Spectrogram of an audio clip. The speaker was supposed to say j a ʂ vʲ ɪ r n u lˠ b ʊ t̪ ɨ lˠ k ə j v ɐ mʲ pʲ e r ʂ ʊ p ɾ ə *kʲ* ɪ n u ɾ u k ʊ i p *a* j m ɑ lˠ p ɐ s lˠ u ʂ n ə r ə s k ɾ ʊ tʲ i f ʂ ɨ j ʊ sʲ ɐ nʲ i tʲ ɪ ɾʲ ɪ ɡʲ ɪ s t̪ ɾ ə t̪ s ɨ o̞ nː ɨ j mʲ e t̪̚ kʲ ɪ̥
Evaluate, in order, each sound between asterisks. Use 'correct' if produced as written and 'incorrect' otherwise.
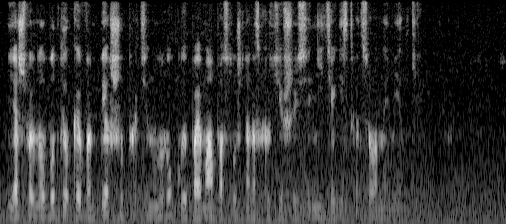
incorrect: tʲ, incorrect: ɐ

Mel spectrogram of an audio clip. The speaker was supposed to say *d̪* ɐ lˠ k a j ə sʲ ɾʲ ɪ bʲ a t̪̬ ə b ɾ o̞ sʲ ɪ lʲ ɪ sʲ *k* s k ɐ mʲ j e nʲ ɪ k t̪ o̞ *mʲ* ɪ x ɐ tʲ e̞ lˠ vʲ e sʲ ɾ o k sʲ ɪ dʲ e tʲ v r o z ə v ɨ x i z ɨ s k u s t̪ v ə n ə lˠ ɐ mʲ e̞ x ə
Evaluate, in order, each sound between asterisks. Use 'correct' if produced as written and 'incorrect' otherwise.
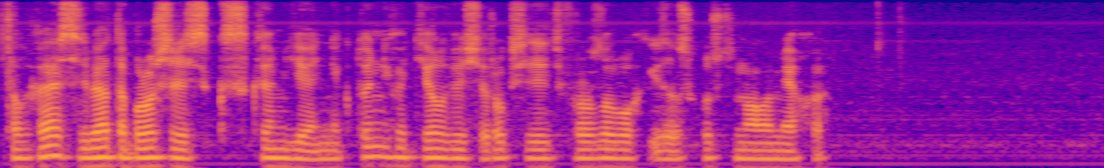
incorrect: t̪, correct, incorrect: nʲ

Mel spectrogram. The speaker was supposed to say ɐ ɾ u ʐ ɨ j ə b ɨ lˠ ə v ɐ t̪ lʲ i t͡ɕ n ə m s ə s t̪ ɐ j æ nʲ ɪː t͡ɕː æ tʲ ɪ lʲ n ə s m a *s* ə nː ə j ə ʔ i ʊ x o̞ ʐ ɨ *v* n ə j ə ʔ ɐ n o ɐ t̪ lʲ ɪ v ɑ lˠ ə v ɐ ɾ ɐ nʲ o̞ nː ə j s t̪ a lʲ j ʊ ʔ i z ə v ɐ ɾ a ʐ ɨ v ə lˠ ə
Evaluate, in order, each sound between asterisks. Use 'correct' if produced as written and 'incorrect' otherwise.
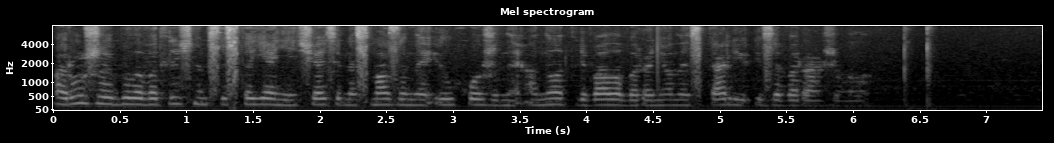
incorrect: z, incorrect: none

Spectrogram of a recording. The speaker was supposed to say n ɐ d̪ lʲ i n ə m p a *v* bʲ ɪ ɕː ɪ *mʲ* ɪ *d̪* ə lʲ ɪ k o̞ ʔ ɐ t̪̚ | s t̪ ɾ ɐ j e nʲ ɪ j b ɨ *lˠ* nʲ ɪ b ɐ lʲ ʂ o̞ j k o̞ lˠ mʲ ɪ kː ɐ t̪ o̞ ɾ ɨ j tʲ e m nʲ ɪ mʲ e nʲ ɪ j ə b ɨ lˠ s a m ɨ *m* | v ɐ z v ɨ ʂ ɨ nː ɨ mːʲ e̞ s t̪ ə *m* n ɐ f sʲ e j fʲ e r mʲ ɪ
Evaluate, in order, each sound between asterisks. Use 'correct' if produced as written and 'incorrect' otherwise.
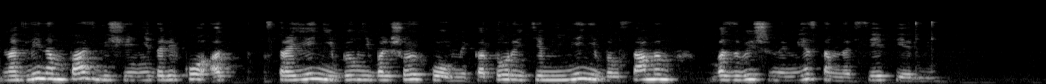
incorrect: z, incorrect: nʲ, correct, correct, correct, correct

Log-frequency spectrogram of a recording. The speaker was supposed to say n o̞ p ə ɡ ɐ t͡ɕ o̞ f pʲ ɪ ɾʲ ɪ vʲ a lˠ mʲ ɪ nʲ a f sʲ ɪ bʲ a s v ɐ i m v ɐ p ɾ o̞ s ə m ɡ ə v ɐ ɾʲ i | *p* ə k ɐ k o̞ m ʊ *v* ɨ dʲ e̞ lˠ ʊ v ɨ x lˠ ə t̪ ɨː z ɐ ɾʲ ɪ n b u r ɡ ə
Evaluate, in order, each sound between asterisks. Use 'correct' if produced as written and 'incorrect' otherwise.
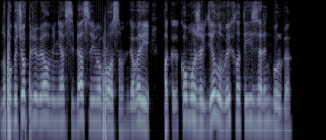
correct, incorrect: ʐ

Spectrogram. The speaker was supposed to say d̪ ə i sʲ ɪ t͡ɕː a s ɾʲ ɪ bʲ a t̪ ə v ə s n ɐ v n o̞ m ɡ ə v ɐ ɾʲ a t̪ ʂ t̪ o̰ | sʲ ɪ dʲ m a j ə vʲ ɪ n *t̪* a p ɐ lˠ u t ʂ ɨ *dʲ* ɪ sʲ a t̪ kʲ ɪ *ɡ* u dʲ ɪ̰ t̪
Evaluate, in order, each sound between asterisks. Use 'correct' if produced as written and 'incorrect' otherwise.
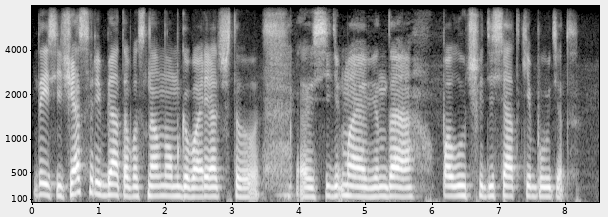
incorrect: d̪, correct, incorrect: b

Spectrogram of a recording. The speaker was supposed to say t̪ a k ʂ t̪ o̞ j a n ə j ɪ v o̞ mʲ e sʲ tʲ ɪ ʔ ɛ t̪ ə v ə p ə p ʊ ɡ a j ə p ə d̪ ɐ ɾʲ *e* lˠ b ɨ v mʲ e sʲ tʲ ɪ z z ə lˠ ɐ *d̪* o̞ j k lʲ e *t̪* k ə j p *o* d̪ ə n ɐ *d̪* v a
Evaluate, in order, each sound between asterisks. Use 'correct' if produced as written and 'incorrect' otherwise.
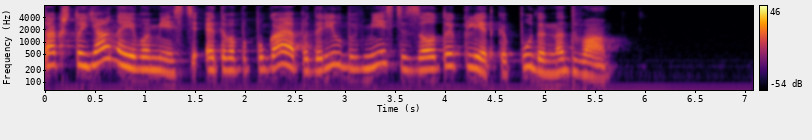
incorrect: i, incorrect: t̪, correct, incorrect: u, correct

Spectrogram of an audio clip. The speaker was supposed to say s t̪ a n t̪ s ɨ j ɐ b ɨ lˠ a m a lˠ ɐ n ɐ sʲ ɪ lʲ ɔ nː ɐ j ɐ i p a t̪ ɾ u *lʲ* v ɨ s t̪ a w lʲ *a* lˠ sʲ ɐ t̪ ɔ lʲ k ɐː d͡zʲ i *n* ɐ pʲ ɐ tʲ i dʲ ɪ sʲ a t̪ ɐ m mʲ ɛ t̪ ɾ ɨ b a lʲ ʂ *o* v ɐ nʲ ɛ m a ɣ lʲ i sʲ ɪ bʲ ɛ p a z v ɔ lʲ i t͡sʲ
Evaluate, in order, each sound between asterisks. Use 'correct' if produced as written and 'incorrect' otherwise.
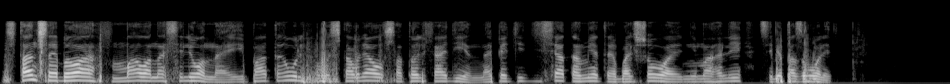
correct, correct, incorrect: nː, incorrect: ɔ

